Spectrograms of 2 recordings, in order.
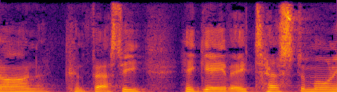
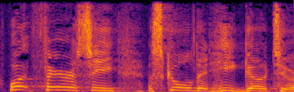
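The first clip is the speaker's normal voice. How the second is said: ordinary delivery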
